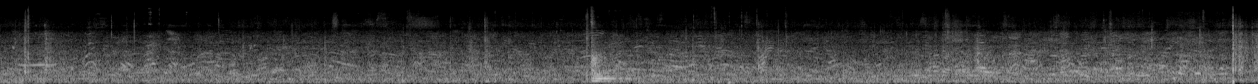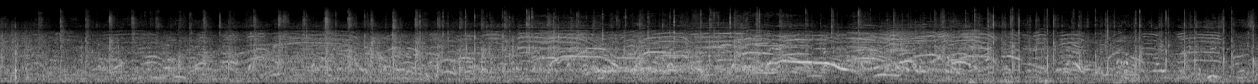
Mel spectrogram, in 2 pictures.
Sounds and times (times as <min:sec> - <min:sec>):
Inside, public space: 0:00.0 - 0:25.1
Speech: 0:00.0 - 0:25.1.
